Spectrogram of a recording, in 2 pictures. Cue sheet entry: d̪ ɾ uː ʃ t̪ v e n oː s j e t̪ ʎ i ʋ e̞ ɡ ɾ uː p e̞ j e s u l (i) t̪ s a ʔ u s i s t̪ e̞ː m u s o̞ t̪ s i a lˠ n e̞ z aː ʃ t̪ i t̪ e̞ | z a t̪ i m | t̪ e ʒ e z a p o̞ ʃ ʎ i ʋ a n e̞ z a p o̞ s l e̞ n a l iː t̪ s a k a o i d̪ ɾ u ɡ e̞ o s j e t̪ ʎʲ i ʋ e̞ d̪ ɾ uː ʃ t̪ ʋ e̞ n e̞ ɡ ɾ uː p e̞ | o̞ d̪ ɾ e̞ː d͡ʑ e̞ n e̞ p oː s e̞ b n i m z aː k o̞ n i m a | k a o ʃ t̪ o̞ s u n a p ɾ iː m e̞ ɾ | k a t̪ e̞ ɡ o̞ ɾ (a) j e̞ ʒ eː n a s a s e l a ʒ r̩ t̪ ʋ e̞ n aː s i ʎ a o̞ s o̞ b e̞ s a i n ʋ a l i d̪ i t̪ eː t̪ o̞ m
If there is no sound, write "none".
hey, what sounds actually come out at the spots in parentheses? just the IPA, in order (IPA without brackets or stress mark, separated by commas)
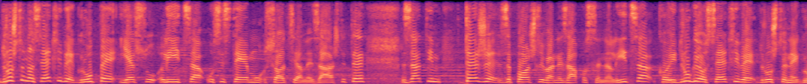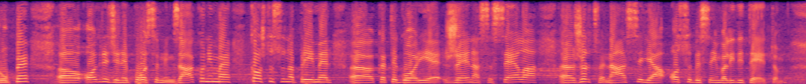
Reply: iː, i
